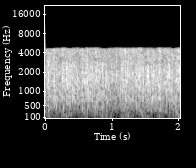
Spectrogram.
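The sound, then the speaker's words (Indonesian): An audience at a motivational talk bursts into loud applause: dense, sustained clapping that stays at an even volume throughout, with no voices standing out. “saya mohon tepuk tangan yang lebih meriah lagi untuk Indonesia Pusaka.”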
